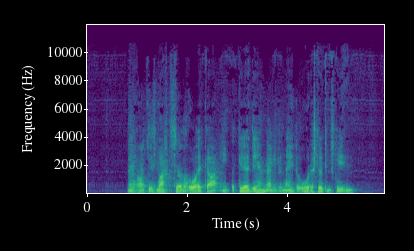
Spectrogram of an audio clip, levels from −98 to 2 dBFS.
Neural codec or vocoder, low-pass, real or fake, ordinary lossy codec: codec, 44.1 kHz, 1.7 kbps, Pupu-Codec; 10.8 kHz; fake; MP3, 48 kbps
